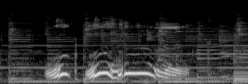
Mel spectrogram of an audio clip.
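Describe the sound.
A loud owl-style hooting call: a short hoot, then a longer rolling hoot that rises and falls, with a faint tail at the end. No talking.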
